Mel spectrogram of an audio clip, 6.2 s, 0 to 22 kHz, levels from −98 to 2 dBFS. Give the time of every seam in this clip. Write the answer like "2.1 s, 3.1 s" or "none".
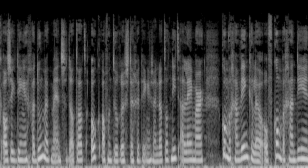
none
